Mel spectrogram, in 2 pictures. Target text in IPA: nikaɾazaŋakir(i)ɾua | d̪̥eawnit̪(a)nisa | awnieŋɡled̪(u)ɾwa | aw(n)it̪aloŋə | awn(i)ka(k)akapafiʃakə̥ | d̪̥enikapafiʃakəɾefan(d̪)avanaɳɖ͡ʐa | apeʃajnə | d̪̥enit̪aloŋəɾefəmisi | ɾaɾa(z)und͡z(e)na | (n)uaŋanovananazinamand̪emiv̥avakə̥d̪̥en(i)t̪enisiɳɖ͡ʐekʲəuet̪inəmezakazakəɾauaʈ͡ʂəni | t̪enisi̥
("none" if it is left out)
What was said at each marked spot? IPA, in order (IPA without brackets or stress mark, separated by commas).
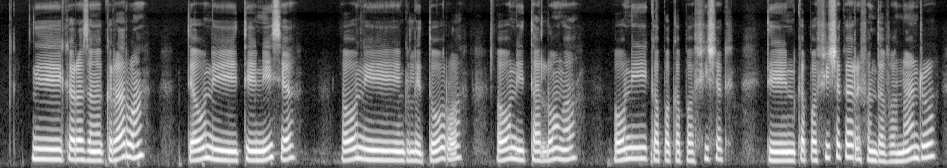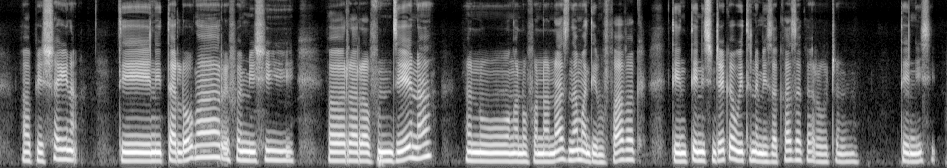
a, e, o, n, i, p, d̪, v, e, n, i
